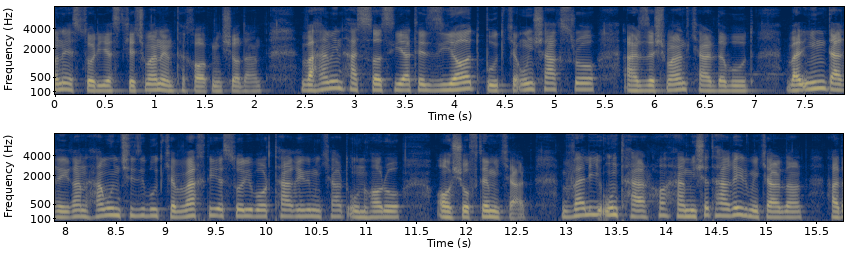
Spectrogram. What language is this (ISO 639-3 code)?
fas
